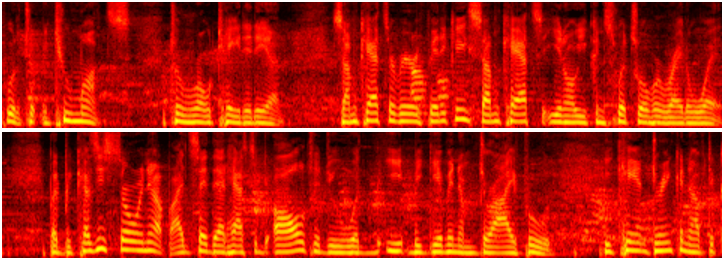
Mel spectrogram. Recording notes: We are LIVE from the New Chuck and Don's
